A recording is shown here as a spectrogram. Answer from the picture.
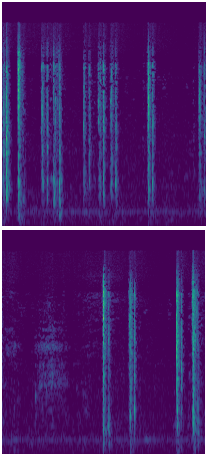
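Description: Typing on a computer keyboard: irregular sharp key clicks, some in quick pairs and short runs, with pauses between, over a faint steady hum.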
